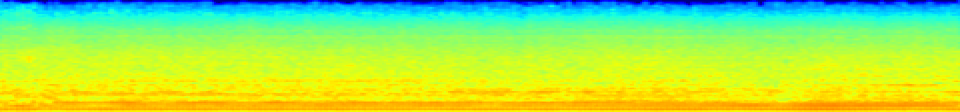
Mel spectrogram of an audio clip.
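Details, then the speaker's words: Huskee rear-tine rototiller abandoned by previous owner, after recoil repair, carb and fuel tank cleaning, running hot before oil change: small single-cylinder holds a steady, even buzz, no misses, knocks or speed swings; engine is good, normal running. "okay so here's what we know the engine is good"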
